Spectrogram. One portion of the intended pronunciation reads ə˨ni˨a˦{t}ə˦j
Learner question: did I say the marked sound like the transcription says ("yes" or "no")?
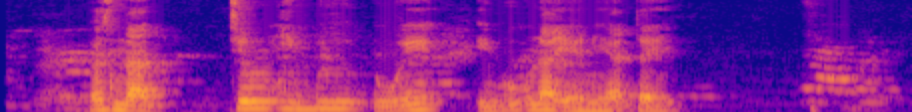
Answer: yes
